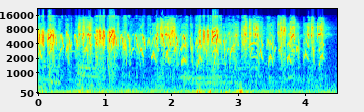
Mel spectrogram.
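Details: Crimson sunbird (sogon) lure recording: a steady stream of quick, high, scratchy chirps and trilled ticks with several brighter squeaky peaks, fading out at the end.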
